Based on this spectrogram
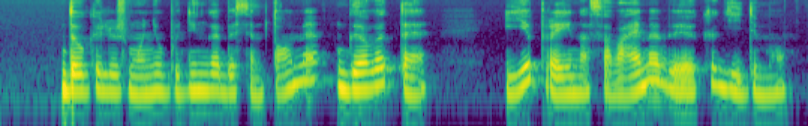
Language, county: Lithuanian, Utena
